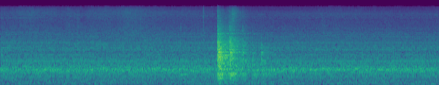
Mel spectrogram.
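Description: A single sharp knock about two seconds in as a wooden dowel is handled and knocks against something, ringing briefly, over a steady faint room hiss.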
